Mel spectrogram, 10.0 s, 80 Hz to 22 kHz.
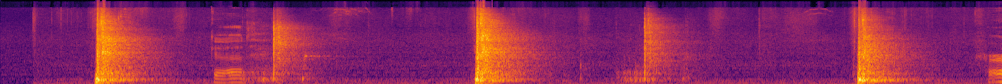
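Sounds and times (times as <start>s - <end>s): thumps during chiropractic adjustment: 0.9s - 1.9s, 4.7s - 7.1s, 8.5s - 9.4s.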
